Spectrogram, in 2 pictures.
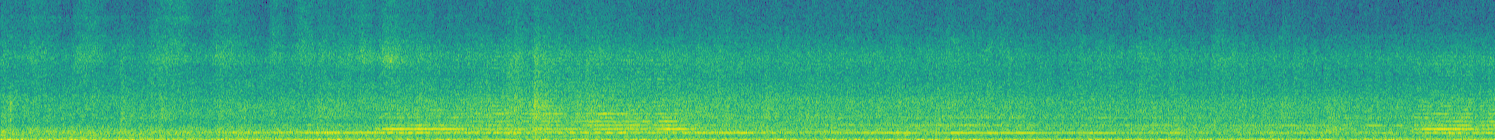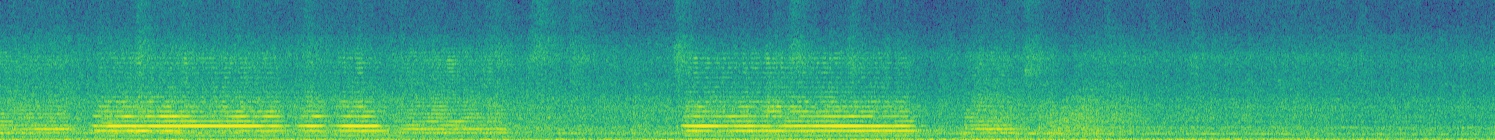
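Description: Passenger train running steadily on the track, heard from an open coach doorway, while its horn sounds several times with a multi-note chord. A fainter blast comes about four seconds in, followed by short toots later. Two long, loud blasts come past the middle, each followed by a brief extra toot.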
